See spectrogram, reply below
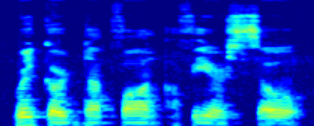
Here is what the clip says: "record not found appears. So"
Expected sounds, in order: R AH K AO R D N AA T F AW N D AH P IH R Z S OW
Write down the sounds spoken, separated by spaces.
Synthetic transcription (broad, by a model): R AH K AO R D N AA T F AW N AH F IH R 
